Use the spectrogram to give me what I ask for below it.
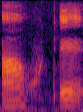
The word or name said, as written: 'aawht'e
